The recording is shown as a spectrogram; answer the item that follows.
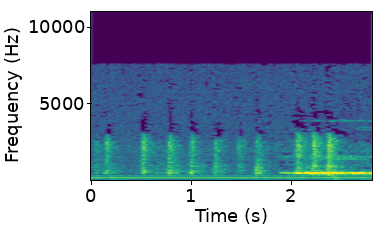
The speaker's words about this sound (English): You go on with those letters. I'll answer this phone.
